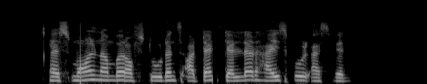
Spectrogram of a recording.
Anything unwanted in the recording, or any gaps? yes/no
yes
